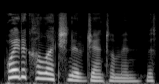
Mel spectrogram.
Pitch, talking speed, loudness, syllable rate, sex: 205 Hz, 190 wpm, -20 LUFS, 7.3 syllables/s, female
